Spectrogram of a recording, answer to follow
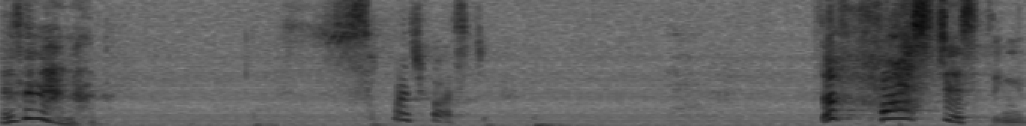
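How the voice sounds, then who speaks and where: A woman speaks at a fairly slow pace with long, frequent pauses and big swings in loudness, over noticeable background noise. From India, Mumbai. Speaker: spiritual teacher. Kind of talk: spiritual discourse.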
